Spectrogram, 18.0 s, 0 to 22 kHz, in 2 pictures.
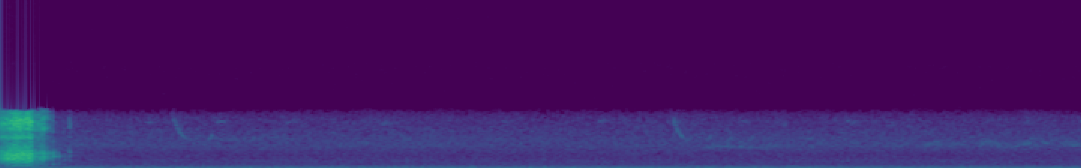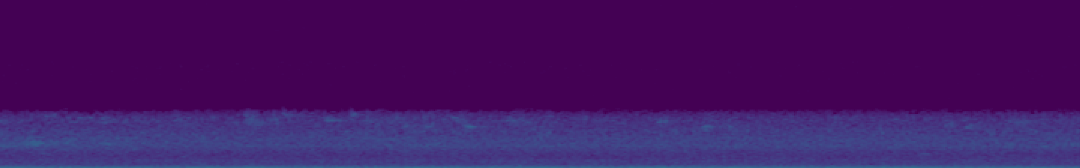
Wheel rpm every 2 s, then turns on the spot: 10, 0, 0, 0, 0, 0, 0, 0, 0.
none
